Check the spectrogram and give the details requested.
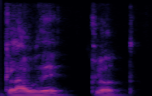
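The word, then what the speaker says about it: Claude: muchísimos, os lo aseguro, es el que pronunciaríamos en castellano Cloue Clot, ¿no?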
